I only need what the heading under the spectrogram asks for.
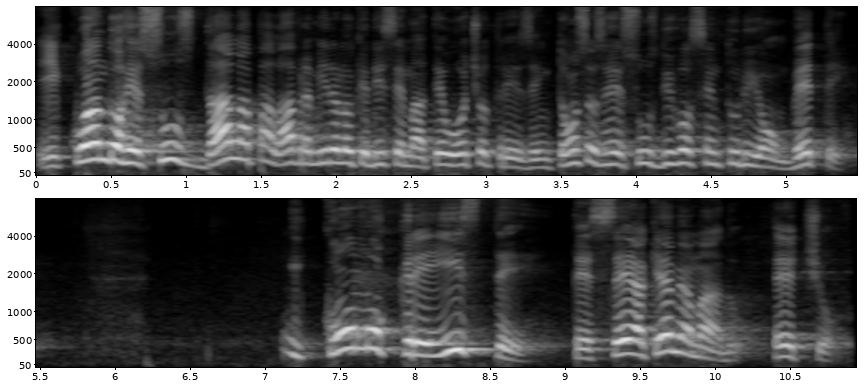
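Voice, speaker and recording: A man with a high, ringing voice preaching a sermon. He swings between bursts of near-shouting and hushed, intimate asides, and calls to his congregation as he acts out the story. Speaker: pastor.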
